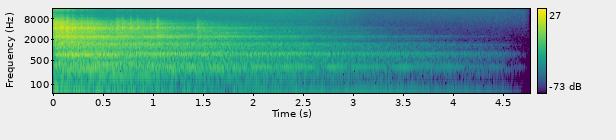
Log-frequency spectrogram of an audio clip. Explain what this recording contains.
Metal Spring Pluck (Horror/Suspense Sting)
Sound of a loose metal spring being plucked with heavy reverb, could be a good sting for a horror sequence.
reverb, impact, metal, suspense, spring, supernatural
